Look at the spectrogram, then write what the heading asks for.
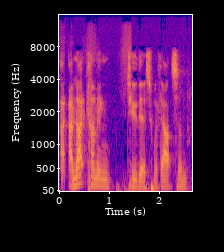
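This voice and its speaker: A man's voice: medium pitch, expressive, normal speed. A middle-aged man who is a retired army intelligence officer, giving earnest political commentary as a radio guest and often restarting his sentences. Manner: earnest, stop-start, repeats words while thinking.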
